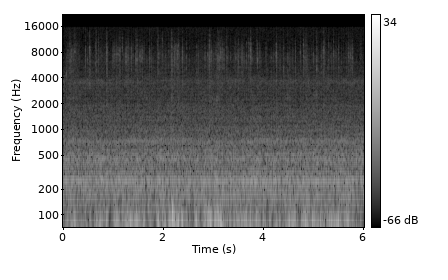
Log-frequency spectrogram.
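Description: Faint typing on a computer keyboard: a steady run of light key clicks as a sentence is typed, over a low hum.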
